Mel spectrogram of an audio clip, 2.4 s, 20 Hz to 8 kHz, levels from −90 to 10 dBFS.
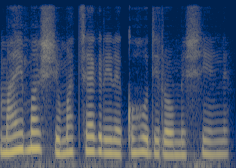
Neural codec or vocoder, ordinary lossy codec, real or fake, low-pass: codec, 16 kHz, 0.9 kbps, LongCat-Audio-Codec; none; fake; 7.2 kHz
